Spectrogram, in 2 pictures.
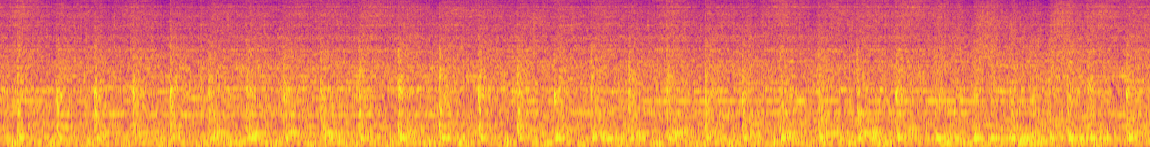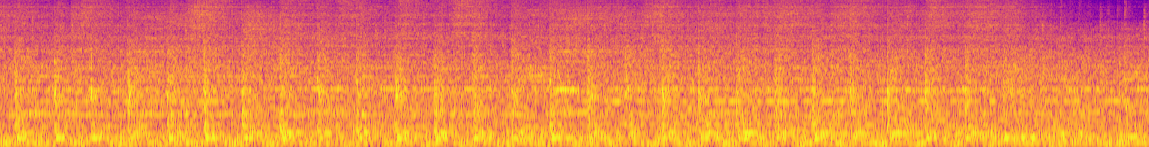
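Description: A live rock band playing loud: electric guitars and bass over a drum kit keeping a steady fast beat.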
